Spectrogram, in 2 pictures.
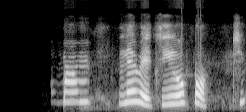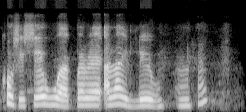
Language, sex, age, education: Yoruba, female, 15-29, tertiary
